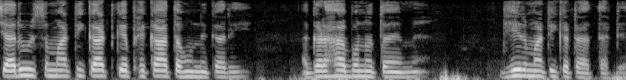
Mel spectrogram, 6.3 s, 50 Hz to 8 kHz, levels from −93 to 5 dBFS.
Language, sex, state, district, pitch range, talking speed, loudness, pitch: Bhojpuri, female, Bihar, Muzaffarpur, 180-210 Hz, 160 wpm, -17 LUFS, 195 Hz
